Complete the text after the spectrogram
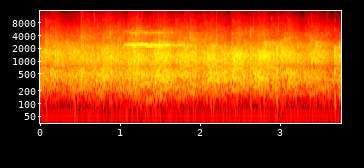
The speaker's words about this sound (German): Und weil heute kein Unti ist, sind sie im Gottesdienst. Und kommen wir geben ihnen mal einen warmen Applaus. Es ist mega schön, sind ihr da.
